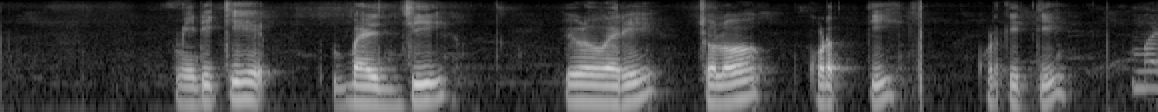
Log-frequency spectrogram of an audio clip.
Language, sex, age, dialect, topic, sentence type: Kannada, male, 36-40, Dharwad Kannada, agriculture, question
